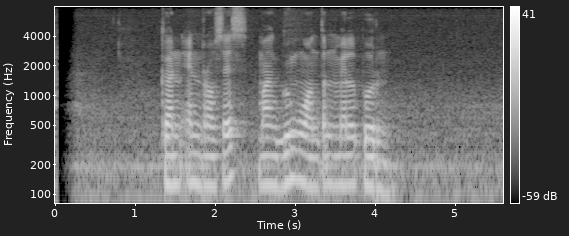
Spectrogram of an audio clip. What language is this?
Javanese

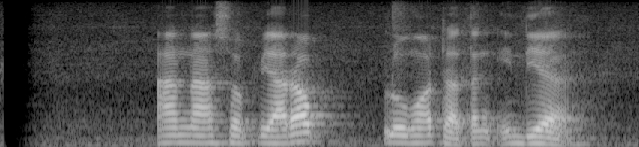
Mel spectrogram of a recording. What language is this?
Javanese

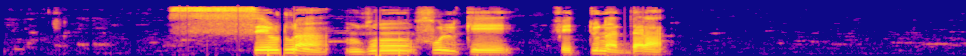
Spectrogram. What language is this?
Mbum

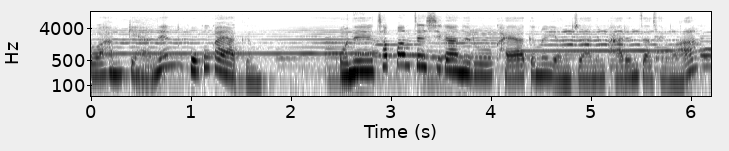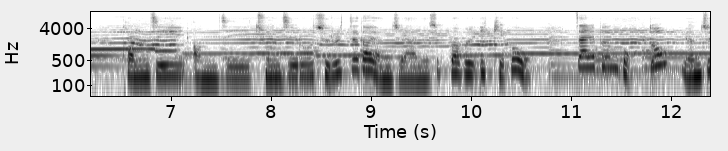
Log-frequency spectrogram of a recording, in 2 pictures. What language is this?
Korean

